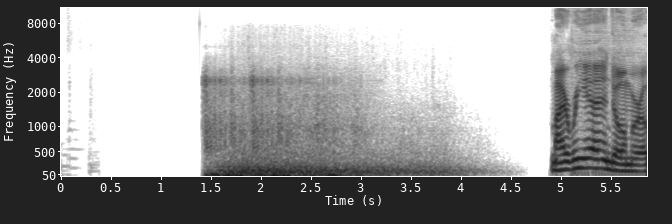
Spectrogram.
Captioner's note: thumping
